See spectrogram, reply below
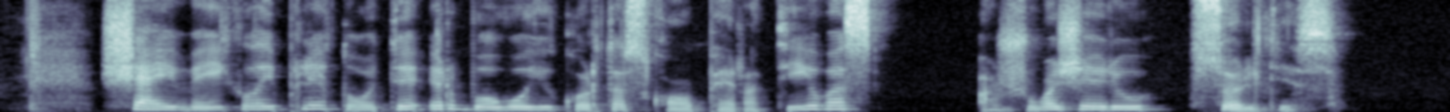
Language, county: Lithuanian, Tauragė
